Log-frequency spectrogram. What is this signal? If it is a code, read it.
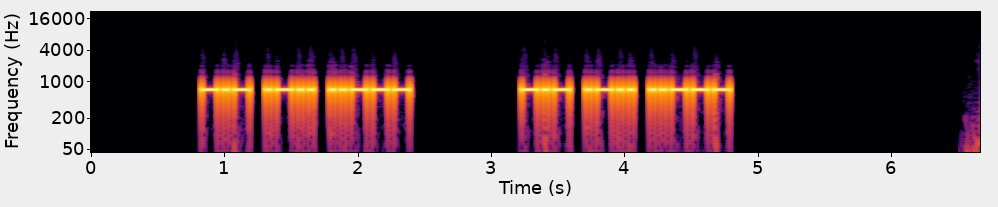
Morse code, heard as a keyed tone, about 31 wpm, 700 Hz. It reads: KL2 KL2
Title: USA Call Sign Prefixes - Repeated 2x - 30wpm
